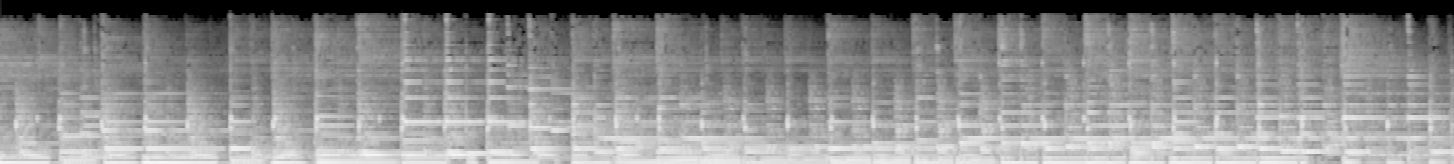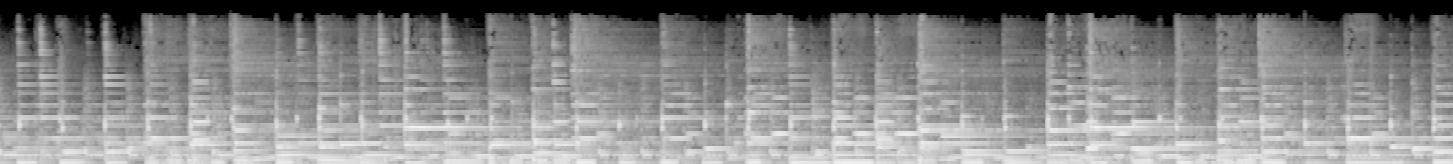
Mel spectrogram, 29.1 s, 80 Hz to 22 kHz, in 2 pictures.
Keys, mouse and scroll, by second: 0.3 ctrl+d, 1.7-2.9 drag, 4.4 shift+click, 7.6 ctrl+scroll down 2, 8.1-9.2 ctrl+middle drag, 9.4 d, 10.1 click, 11.1 click, 11.8-12.2 ctrl+scroll up 2, 12.7 ctrl+click, 13.9-15.1 drag, 15.8 click, 16.8 ctrl+d, 17.7 ctrl+shift+click, 18.9 ctrl+shift+click, 19.9 click, 20.9-25.1 drag, 25.3 shift+click, 26.4 ctrl+-, 27.7 ctrl+z, 28.5 ctrl+click.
